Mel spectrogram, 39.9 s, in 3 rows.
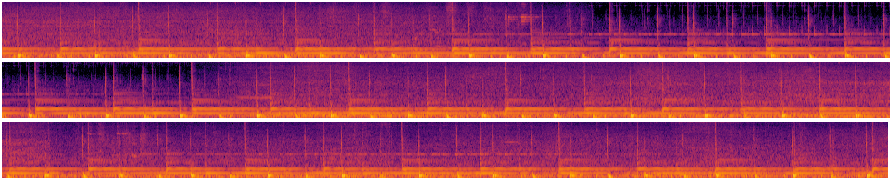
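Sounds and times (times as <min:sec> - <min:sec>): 
field recording mix: 0:00.0 - 0:39.9.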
